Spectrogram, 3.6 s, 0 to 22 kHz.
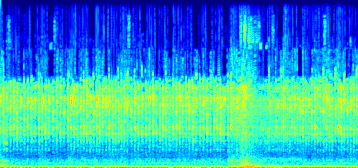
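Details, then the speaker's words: Yamaha Diversion motorcycle, long unused, after Seafoam carburetor treatment, started from nearly cold: crisp throttle blips, revs rising and falling cleanly, idle just under 1,000 rpm, light valve ticking, earlier clutch noise gone; engine sounds healthy. "so that revs are going up and down nicely. I like the tick over just under 1,000, to be honest."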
